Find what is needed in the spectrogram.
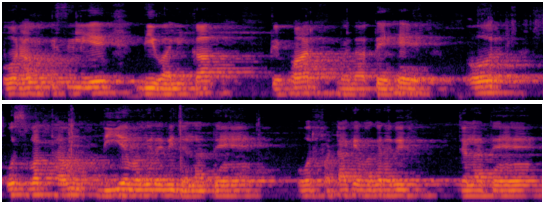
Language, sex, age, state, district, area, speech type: Hindi, male, 60+, Rajasthan, Jodhpur, urban, spontaneous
